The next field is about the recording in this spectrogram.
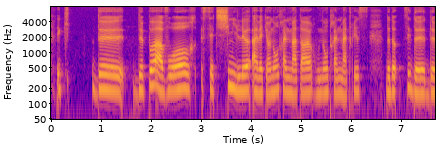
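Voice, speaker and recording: Fairly low-pitched female speech, very cleanly recorded against total background silence. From Gaspésie, Quebec. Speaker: music manager, former radio host. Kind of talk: casual interview.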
